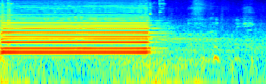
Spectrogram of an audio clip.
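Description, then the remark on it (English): The horn of a beat-up old Ford Explorer, parked in front of an elementary school, blares when the car is turned all the way off, in one steady, sustained, loud honk for about a second and a half, then cuts off, leaving faint background noise. “So if you turn your car all the way off, it just starts honking?”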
